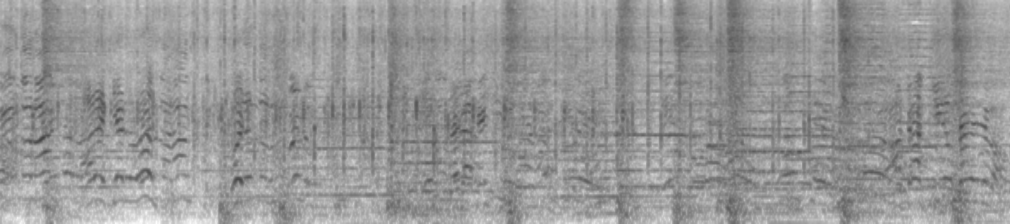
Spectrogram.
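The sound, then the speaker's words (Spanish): A neighbourhood street crowd in Chiclana cheers and calls out during a Palm Sunday procession of the image of María Santísima de las Angustias, a dense wash of voices over heavy drum thuds that land roughly every second and a half, loud and continuous throughout. “Cuando María Santísima de la Angustias está de nuevo en las calles y escuchan cómo su barrio lo agradece.”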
